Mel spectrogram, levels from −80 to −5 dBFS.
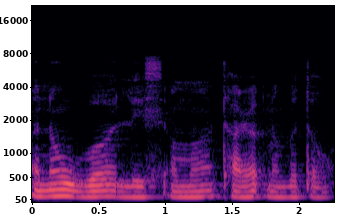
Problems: constant background noise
